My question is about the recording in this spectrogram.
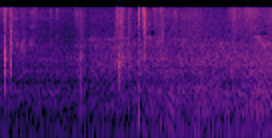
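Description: A quiet pause: low, steady background noise with a few faint, short clicks.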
